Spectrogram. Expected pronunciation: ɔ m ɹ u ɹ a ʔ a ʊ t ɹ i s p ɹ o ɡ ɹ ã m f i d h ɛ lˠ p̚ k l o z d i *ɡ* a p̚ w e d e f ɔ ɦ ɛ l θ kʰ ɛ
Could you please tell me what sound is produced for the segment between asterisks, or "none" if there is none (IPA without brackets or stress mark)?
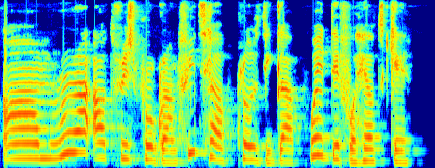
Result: ɡ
